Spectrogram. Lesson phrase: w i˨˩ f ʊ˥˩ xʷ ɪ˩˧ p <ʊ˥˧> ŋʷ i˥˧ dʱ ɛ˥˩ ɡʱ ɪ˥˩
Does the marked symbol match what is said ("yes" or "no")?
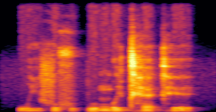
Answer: no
